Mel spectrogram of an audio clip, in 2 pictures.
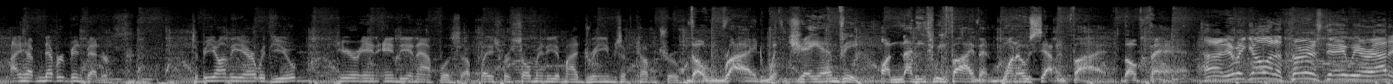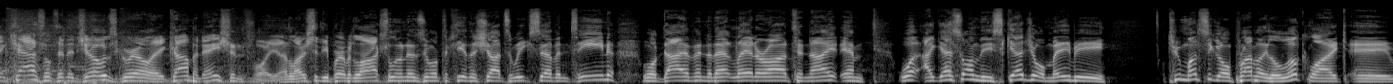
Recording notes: opens up the phone lines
